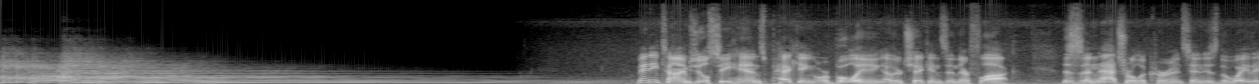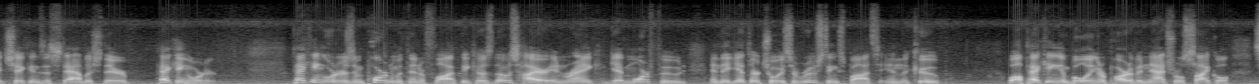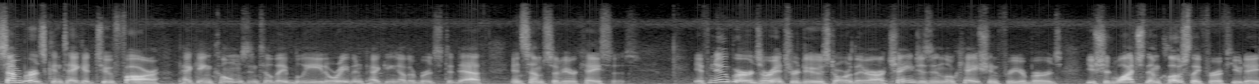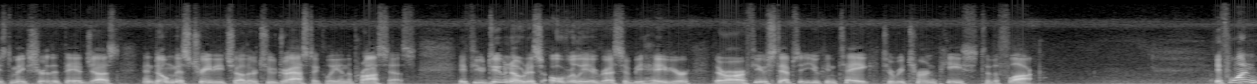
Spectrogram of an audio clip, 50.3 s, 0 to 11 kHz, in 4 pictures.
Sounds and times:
Speech: 6.4s - 14.8s, 15.5s - 22.1s, 22.7s - 48.2s, 49.9s - 50.3s.

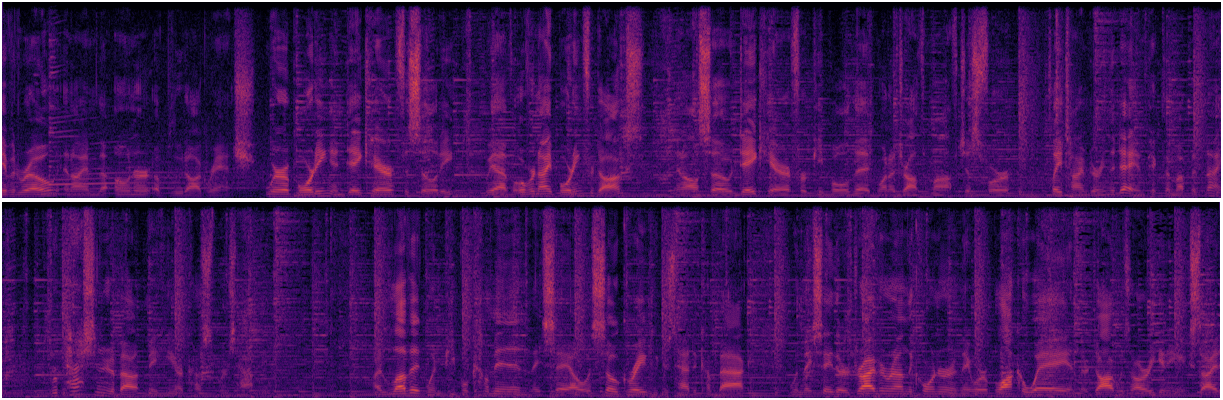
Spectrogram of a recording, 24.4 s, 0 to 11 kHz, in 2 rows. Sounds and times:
Speech: 0.0s - 15.0s, 15.9s - 24.3s
Music: 0.0s - 24.3s.

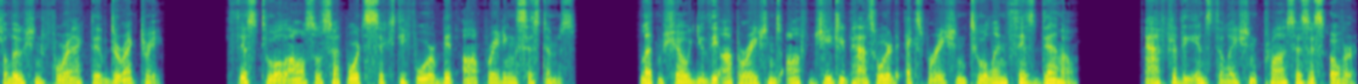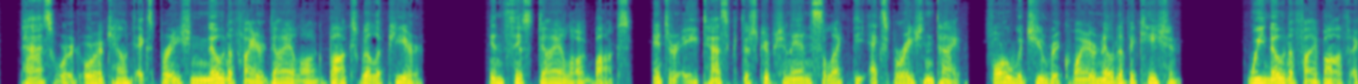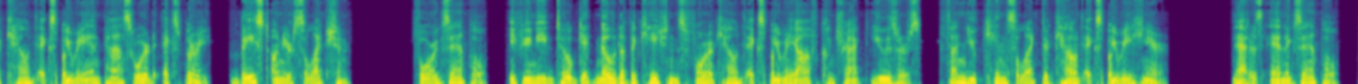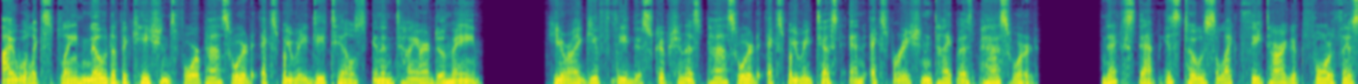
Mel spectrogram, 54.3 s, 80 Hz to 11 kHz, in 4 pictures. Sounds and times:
Speech: 0.0s - 1.6s, 2.3s - 5.8s, 6.4s - 10.8s, 11.4s - 17.8s, 18.5s - 25.4s, 26.1s - 30.7s, 31.3s - 38.9s, 39.5s - 45.6s, 46.2s - 51.2s, 51.8s - 54.3s.

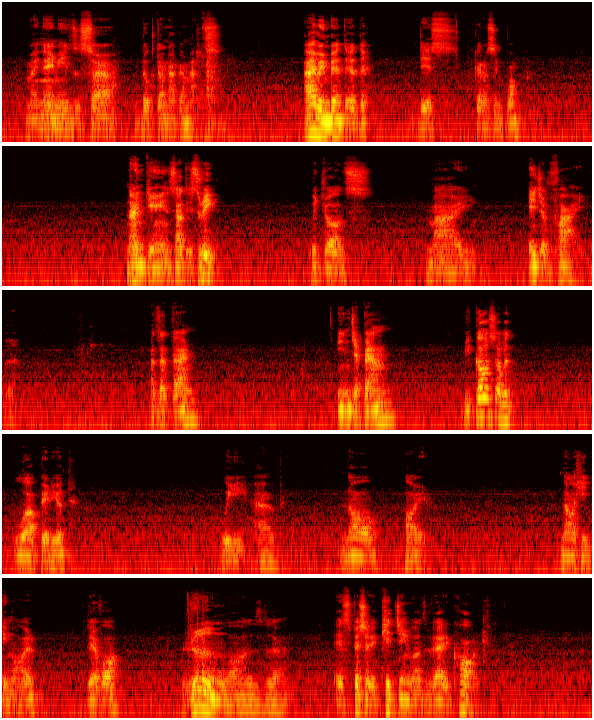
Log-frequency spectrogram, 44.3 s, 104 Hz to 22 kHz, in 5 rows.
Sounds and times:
Speech: 0.4s - 3.4s, 4.6s - 5.6s, 6.2s - 7.9s, 10.7s - 12.2s, 13.5s - 14.5s, 15.2s - 16.0s, 16.7s - 18.0s, 19.9s - 20.7s, 22.6s - 23.6s, 24.6s - 25.4s, 26.7s - 27.7s, 29.8s - 30.8s, 31.6s - 33.1s, 34.9s - 36.0s, 36.7s - 37.2s, 38.1s - 39.8s, 40.4s - 42.9s.

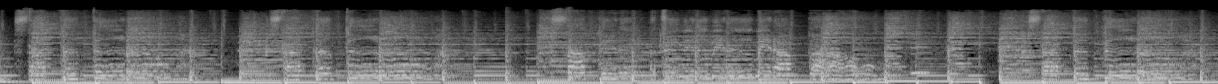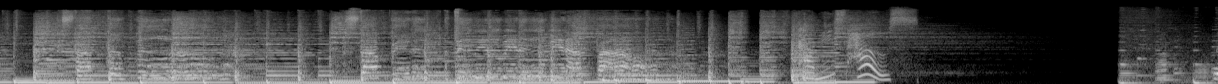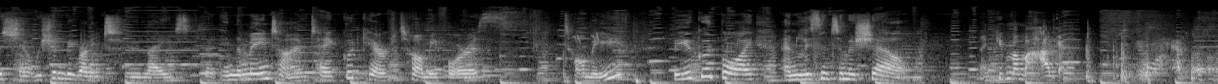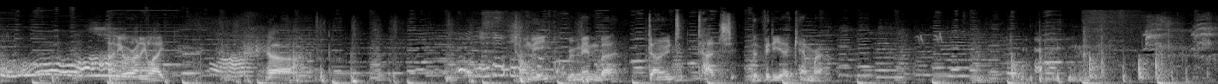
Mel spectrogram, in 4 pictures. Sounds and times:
Music: 0.0s - 48.7s.

